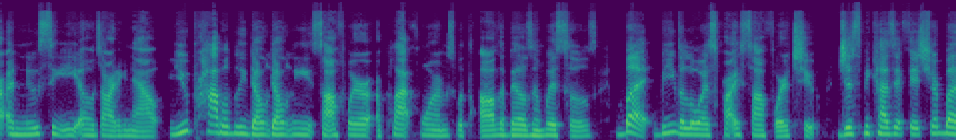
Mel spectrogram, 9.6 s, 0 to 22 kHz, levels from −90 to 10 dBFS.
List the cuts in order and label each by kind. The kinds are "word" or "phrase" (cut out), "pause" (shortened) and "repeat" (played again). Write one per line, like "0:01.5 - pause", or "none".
0:01.0 - word
0:02.7 - repeat
0:06.1 - pause
0:06.8 - phrase
0:08.3 - pause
